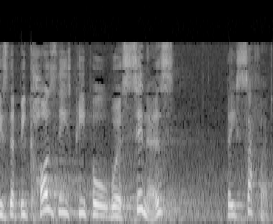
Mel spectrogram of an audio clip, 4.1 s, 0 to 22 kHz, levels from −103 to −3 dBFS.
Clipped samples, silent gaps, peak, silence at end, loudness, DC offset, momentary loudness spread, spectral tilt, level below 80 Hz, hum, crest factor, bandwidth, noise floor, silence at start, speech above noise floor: under 0.1%; none; -2 dBFS; 0 s; -20 LUFS; under 0.1%; 8 LU; -5 dB/octave; -62 dBFS; none; 18 dB; 10 kHz; -43 dBFS; 0 s; 23 dB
